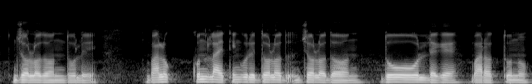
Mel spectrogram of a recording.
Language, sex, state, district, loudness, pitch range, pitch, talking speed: Chakma, male, Tripura, Unakoti, -15 LUFS, 100-110 Hz, 105 Hz, 115 wpm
